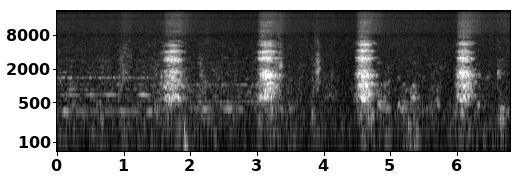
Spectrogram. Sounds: Sigh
